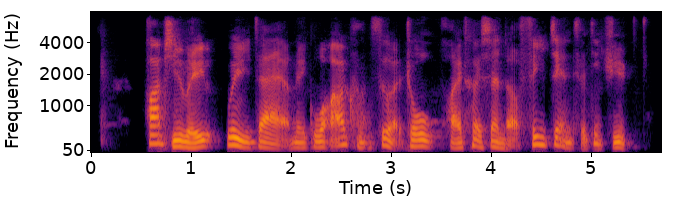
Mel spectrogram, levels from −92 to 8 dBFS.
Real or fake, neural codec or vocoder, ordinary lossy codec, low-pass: fake; codec, 16 kHz, 1 kbps, FreqCodec, larger model; Opus, 64 kbps; 7.2 kHz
